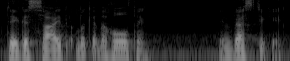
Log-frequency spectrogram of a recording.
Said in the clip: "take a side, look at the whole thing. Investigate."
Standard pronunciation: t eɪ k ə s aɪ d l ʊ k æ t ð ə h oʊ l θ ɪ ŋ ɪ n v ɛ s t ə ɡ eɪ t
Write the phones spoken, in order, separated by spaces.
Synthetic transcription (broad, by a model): t eɪ k ə s aɪ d l ʊ k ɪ t ð ə h oʊ l θ ɪ ŋ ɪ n v ɛ s t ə ɡ eɪ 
